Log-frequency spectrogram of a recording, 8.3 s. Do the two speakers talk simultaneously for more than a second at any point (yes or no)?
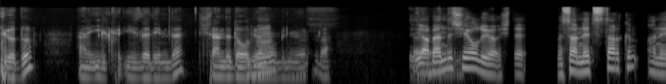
no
